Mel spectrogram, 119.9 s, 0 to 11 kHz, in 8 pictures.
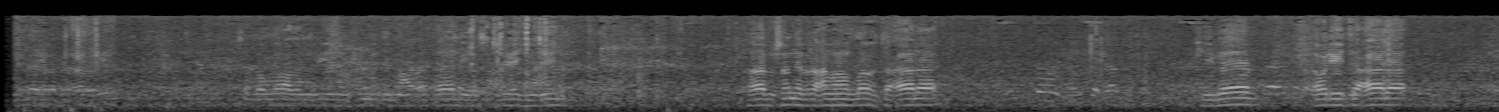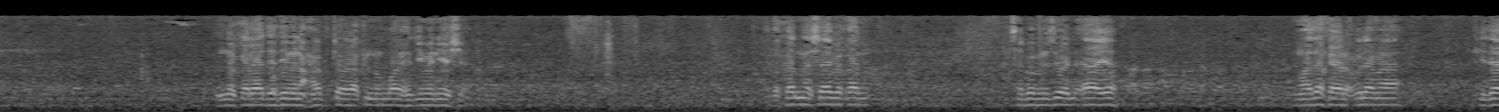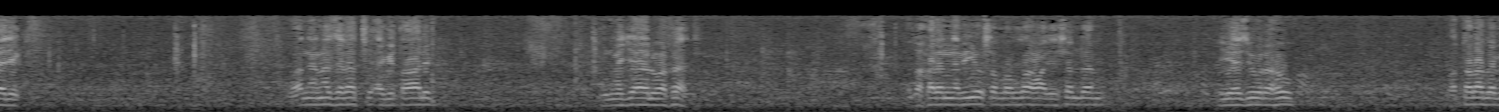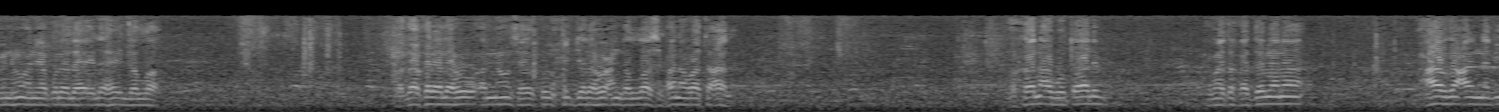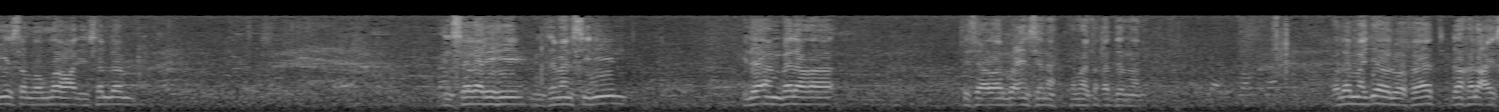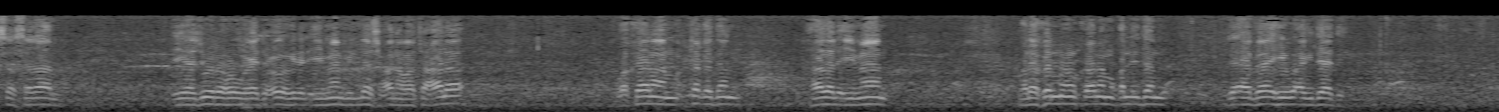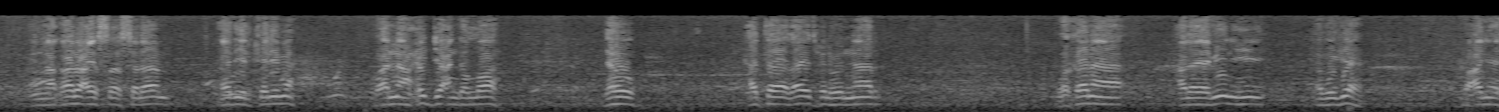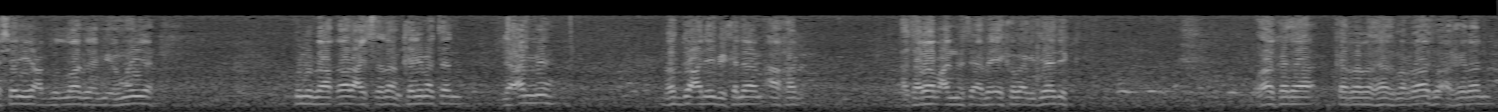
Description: تاريخ النشر ٨ جمادى الأولى ١٤٤٧ المكان: المسجد النبوي الشيخ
